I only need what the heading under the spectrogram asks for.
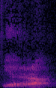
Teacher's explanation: Kenapa tarqiq atau tipis dibaca? Karena sebelum ro itu adalah barisnya kasroh, ya, dirra.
